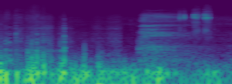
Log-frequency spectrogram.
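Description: Wind rumbling on the microphone, with a few sharp clicks and a short rasp near the end from the rod and spinning reel as a hooked fish is played.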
